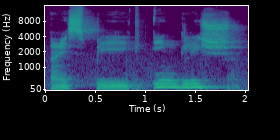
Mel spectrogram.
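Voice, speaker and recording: A man's voice: medium pitch, very slow. A man with a Hungarian accent, a native Hungarian speaker, chatting casually on a game live stream with plenty of fillers while answering viewers. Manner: relaxed, chatty, many fillers, answers chat questions. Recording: echoey room with faint noise.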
